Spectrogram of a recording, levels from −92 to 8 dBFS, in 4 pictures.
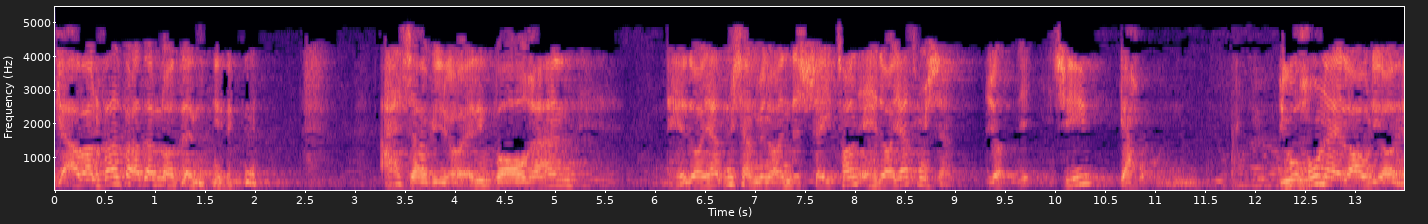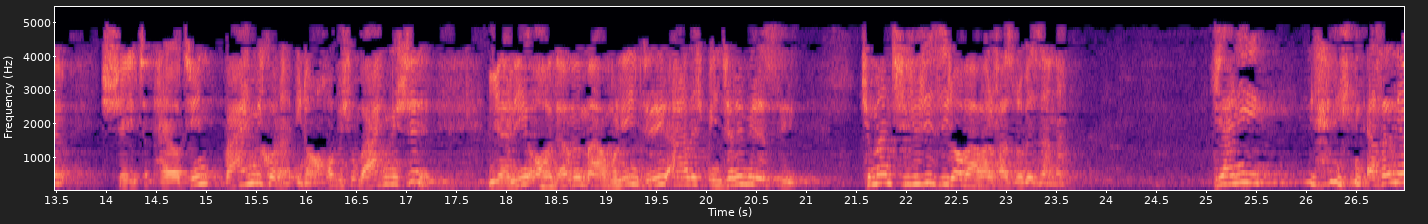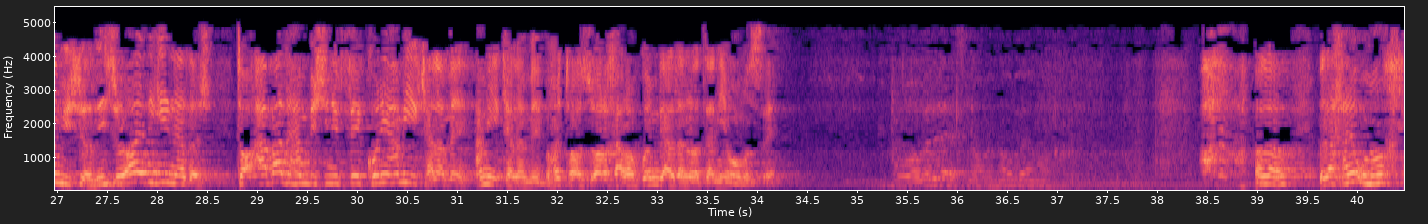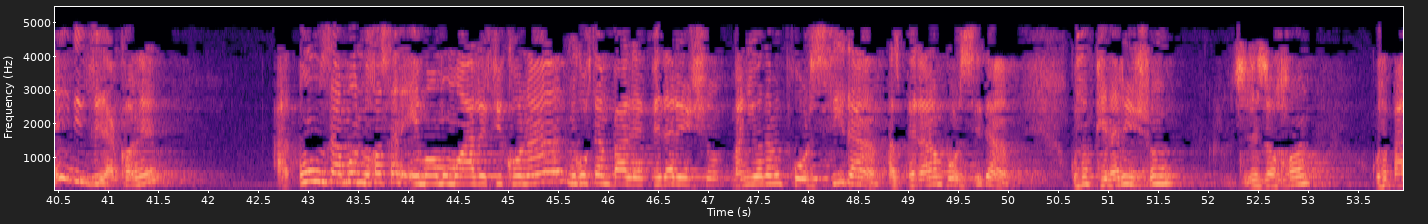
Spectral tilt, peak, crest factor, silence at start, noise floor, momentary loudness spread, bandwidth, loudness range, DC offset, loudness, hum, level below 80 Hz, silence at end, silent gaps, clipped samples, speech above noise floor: -6 dB/octave; -2 dBFS; 14 dB; 0 s; -47 dBFS; 15 LU; 5.2 kHz; 5 LU; under 0.1%; -16 LUFS; none; -58 dBFS; 0 s; none; under 0.1%; 31 dB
